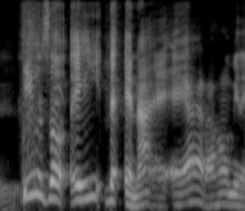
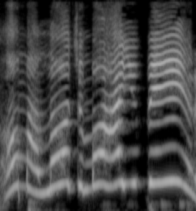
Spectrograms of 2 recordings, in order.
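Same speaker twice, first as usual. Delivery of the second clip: much higher mock greeting; excited teacher; 6 dB louder than usual. Teacher greeting former student Jamar, high mock delight. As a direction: gush over him like an old teacher. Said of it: "and he was like".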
